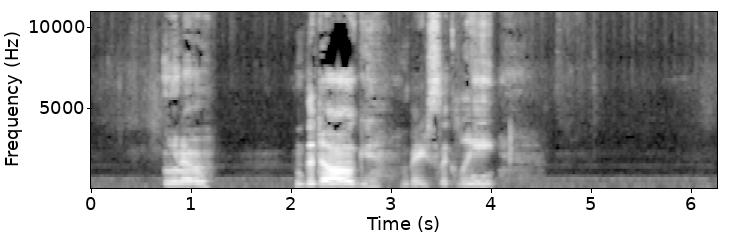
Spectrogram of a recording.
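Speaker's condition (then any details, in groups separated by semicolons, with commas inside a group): Cerebral palsy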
